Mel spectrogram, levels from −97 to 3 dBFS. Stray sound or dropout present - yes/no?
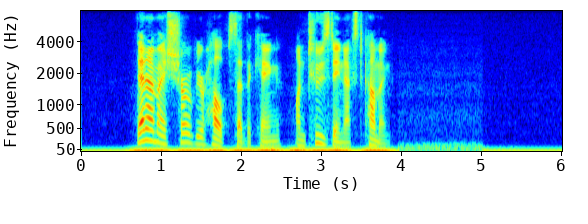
no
